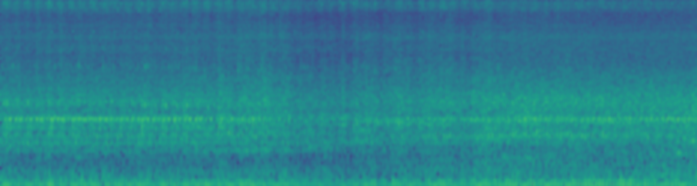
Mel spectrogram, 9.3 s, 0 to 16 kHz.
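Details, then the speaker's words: 2017 Toyota Fortuner diesel after alternator bearing replacement: steady even idle with no whirring or grinding from the front of the engine; alternator quiet and healthy. "oh Wala ng tunog oh pinalitan lang yung mga bearing Okay na siya"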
